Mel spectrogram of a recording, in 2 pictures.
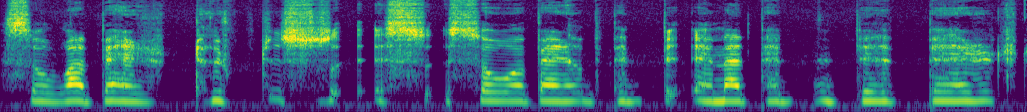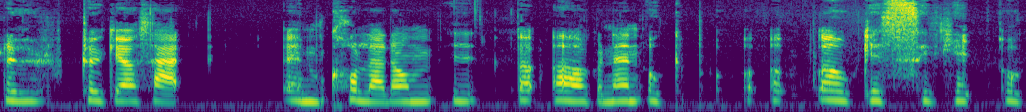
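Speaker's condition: Stuttering; since childhood, hid stutter through teens, accepted only a few years ago, met other stutterers at 20 via Stamningsförbundet; openly stutters, stays in blocks until words come out; whole-word and part-word repetitions, blocks held through rather than avoided, sometimes exaggerates stutter; repeated sounds, prolonged sounds

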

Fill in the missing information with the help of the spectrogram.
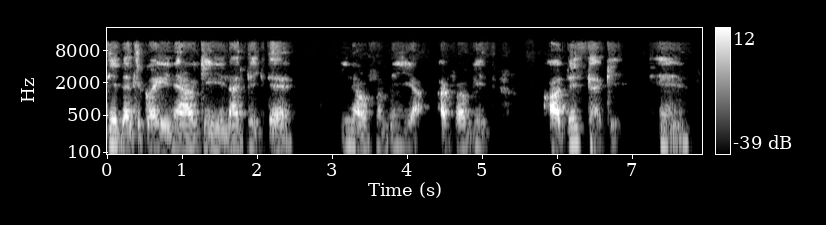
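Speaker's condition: Cerebral palsy, quadriplegic

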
